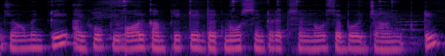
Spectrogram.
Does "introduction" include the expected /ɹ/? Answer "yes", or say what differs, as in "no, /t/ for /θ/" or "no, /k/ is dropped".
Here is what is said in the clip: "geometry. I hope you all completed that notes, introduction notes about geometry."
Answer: no, /ɹ/ is dropped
